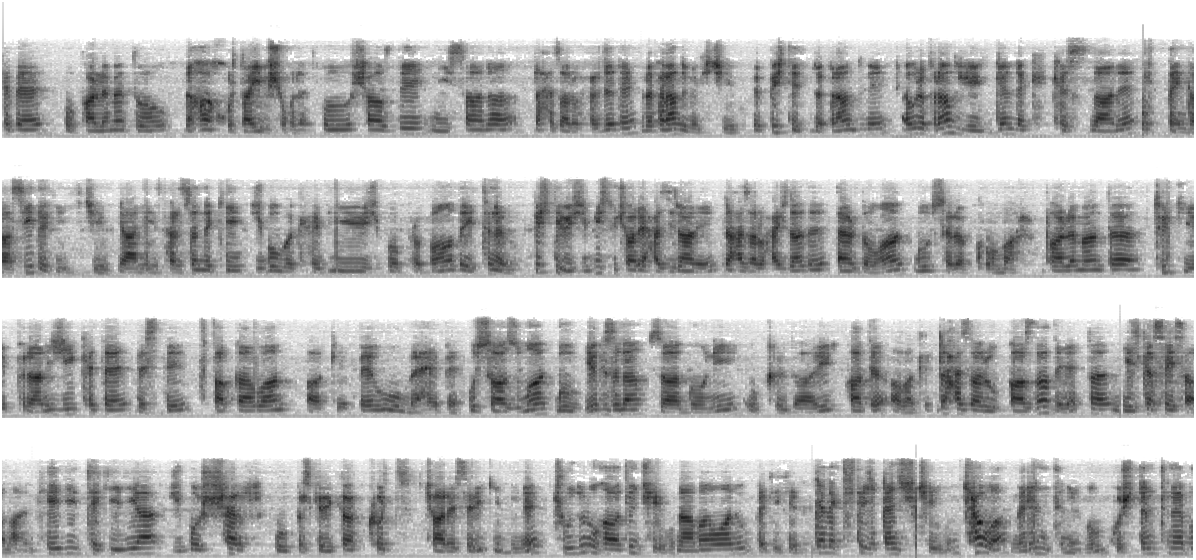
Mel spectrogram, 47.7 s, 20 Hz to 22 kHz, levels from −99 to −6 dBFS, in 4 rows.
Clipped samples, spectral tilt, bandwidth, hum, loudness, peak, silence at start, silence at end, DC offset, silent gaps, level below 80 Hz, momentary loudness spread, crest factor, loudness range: under 0.1%; 2.5 dB/octave; 7.6 kHz; none; -25 LUFS; -4 dBFS; 0 s; 0 s; under 0.1%; none; -80 dBFS; 10 LU; 22 dB; 3 LU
